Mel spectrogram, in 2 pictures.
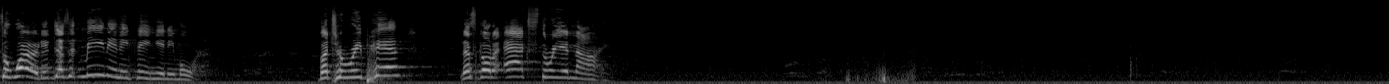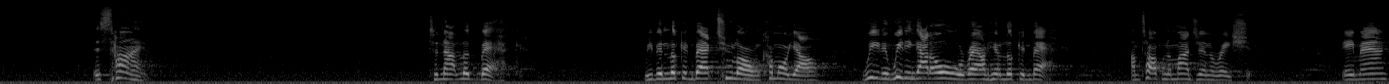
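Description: A woman speaks with feeling into a microphone, in bursts with long pauses.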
